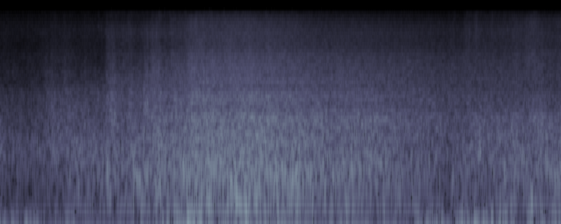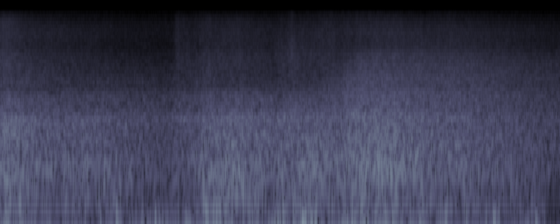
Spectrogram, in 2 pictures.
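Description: Atlantic Ocean waves washing in surges, with no clear tones. One swell builds a couple of seconds in and another comes in the second half.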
